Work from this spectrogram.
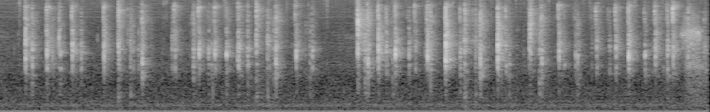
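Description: Page name being typed on a computer keyboard: a steady run of quick, close keystrokes in two bursts, with a short pause in between, alone with no voices.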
